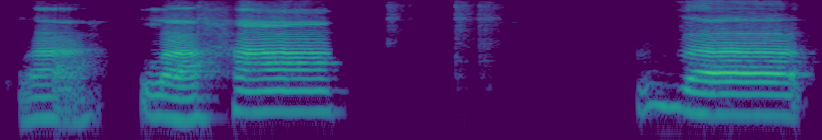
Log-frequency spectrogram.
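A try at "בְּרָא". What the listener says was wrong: It's a B sound. B-ra, because it's a dot on the bottom. Laha, B-ra.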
